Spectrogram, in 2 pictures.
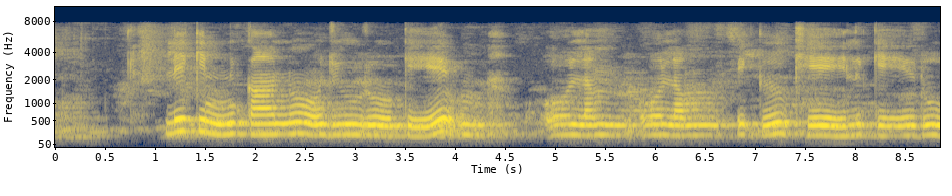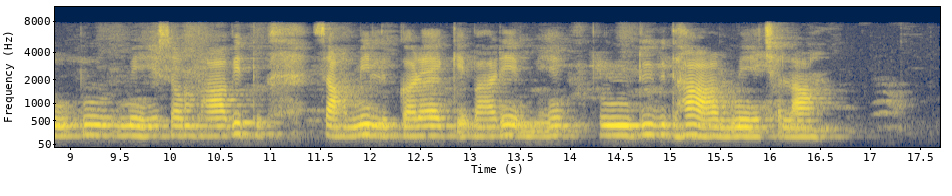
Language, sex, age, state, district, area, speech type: Maithili, female, 30-45, Bihar, Madhubani, rural, read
